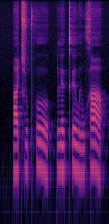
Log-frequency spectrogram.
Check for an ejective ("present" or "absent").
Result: present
